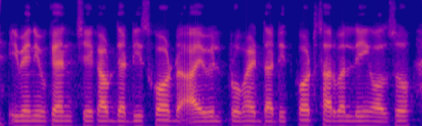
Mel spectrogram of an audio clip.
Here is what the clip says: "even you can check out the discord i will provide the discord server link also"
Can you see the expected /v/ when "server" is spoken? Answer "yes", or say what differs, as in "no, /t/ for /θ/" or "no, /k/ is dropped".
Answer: no, /b/ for /v/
